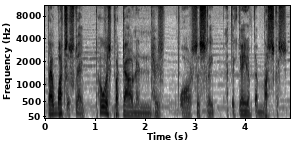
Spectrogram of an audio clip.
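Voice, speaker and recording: A man voicing an old male miser, overwrought and swinging between laughter and tears, in a breathless, excitable delivery. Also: low-pitched, moderate pace, breathy edge, faint music behind, heavily acted. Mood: ecstatic.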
